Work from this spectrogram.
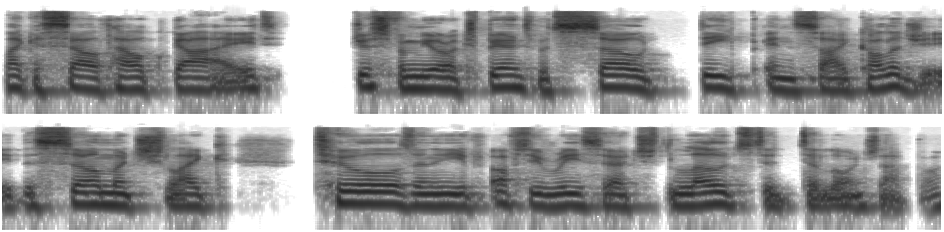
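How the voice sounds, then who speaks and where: The speaker talks at a moderate pace in a flat, monotone delivery against a quiet background. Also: man, medium pitch for a man. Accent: northern English. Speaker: podcast host. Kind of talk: podcast interview.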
